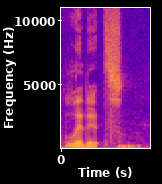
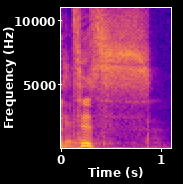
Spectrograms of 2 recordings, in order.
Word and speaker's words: Lititz: How do you pronounce it? L-I-T-I-T-Z? – Lidditz. – Okay. Lidditz.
